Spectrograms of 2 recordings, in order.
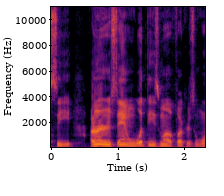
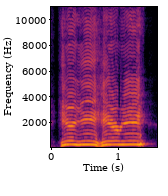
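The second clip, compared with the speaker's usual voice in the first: much higher, louder hammed-up olde English proclamation; mock medieval herald; 13 semitones higher, 6 dB louder than usual. Mocking Elden Ring fans with a much higher, louder hammed-up herald voice. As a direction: ham up a pompous fantasy crier. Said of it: "everybody wants these fucking Elden Ring ass".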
